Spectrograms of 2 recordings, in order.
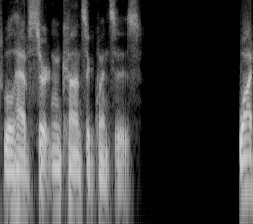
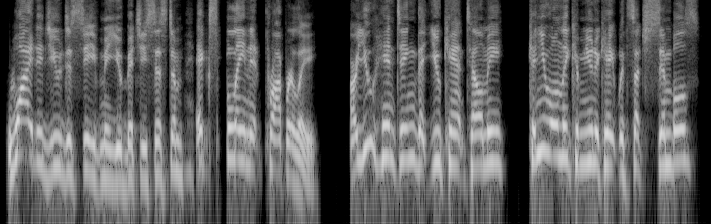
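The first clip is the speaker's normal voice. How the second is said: high furious yelling; high angry shouting; 13 semitones higher than usual. Acted. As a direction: rage at the system. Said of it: "shouted in anger".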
